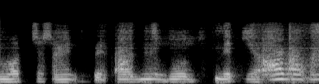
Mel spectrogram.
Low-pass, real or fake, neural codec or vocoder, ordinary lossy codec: 7.2 kHz; fake; codec, 44.1 kHz, 0.9 kbps, DAC; none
